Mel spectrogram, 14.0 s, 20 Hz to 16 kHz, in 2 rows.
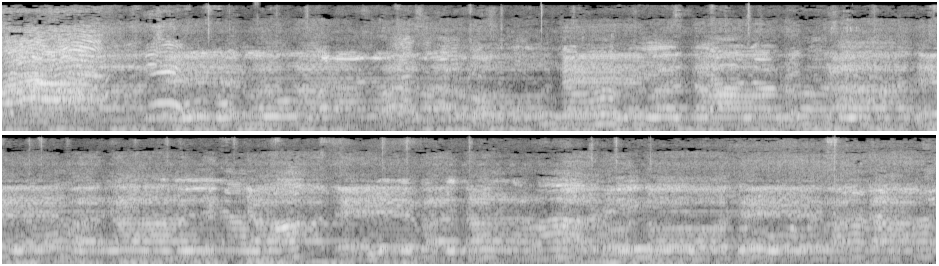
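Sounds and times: mantras being chanted: 0.0s - 14.0s.

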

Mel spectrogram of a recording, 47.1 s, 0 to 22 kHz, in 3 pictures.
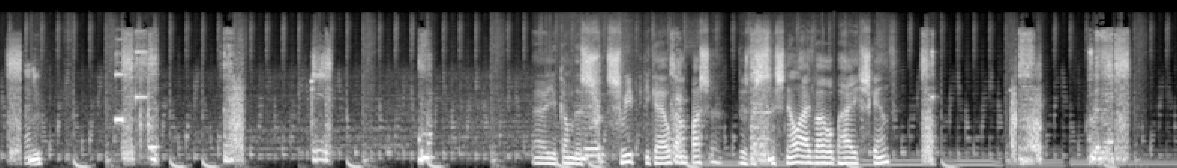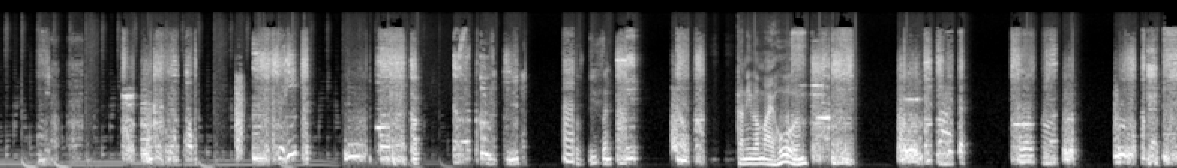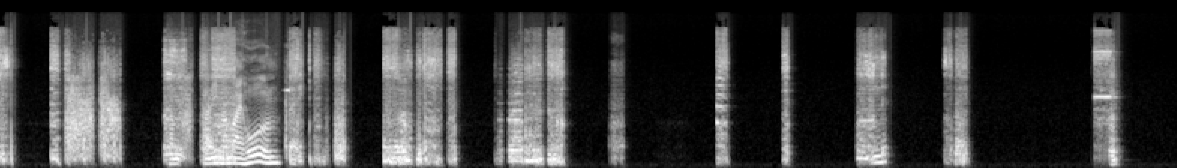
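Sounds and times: radio static bursts: 0.0s - 21.9s
garbled voice-like radio fragments: 0.0s - 22.6s, 33.6s - 37.3s.

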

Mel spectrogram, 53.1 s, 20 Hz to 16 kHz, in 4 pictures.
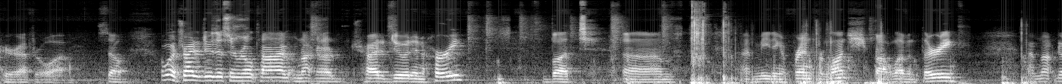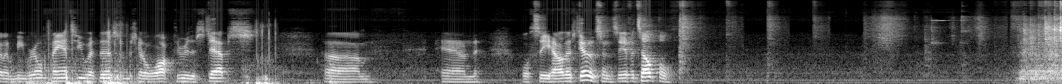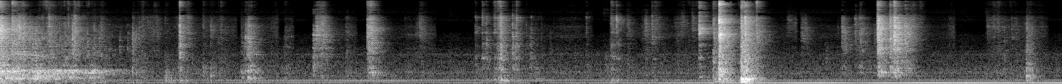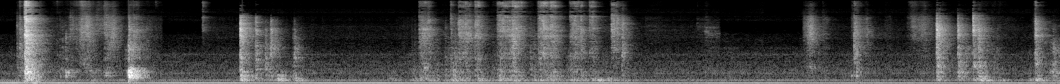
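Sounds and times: low steady hum: 0.0s - 53.0s.

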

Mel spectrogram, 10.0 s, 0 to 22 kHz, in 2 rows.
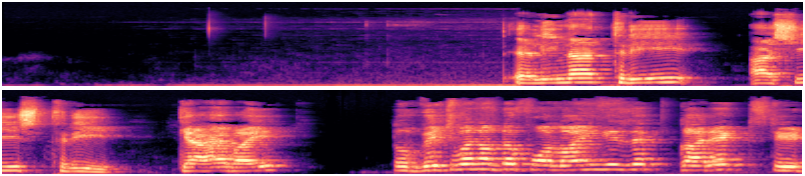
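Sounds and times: low hum: 0.0s - 3.2s.

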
